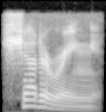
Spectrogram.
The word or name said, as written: shuddering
